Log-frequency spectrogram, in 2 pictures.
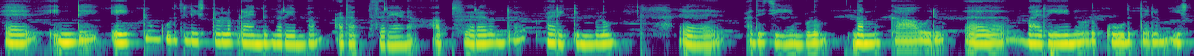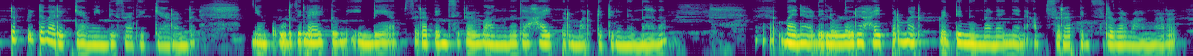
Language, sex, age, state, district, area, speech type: Malayalam, female, 18-30, Kerala, Wayanad, rural, spontaneous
